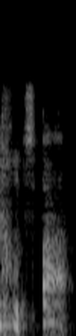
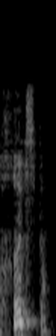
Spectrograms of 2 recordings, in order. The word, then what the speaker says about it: chutzpah: him with a great holy chutzpah, or chutzpah, depending on how you want to pronounce it.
